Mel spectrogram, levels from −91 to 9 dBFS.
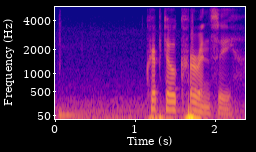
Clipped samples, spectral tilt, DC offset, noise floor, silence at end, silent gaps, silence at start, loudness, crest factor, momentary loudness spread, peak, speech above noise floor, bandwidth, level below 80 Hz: under 0.1%; -8.5 dB/octave; under 0.1%; -41 dBFS; 0.15 s; none; 0.05 s; -23 LUFS; 18 dB; 22 LU; 0 dBFS; 26 dB; 5.4 kHz; -22 dBFS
